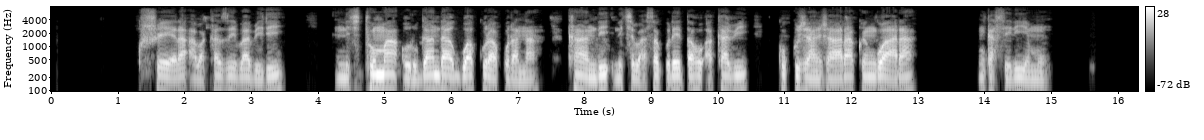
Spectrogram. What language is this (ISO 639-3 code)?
cgg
